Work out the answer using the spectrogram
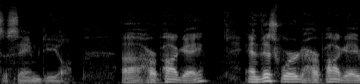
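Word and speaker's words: ἁρπαγή: alpha but it's pronounced harpa gay ARPA gay and that's because the Alpha at the beginning has what in Greek is called a rough breathing mark that makes an H sound so it begins with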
